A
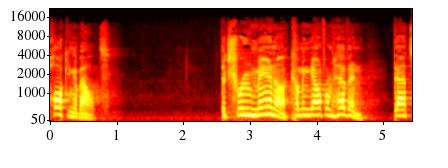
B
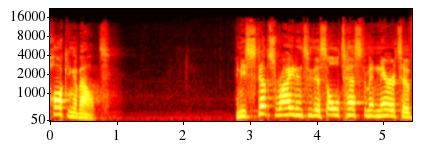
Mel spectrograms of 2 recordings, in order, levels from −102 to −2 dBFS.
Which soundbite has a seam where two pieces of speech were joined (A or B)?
A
